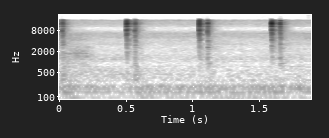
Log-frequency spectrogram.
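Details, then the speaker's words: Sylvania SmartPlug torn down on the bench: relay chatters with sharp double clicks about every half second when probing voltages around the 3.3 V regulator; likely unstable supply. "oh that's not what I expected you hear that the relay is just clicking away here"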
